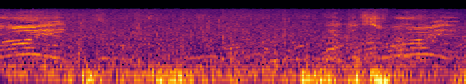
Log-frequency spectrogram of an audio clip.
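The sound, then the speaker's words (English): Blustery wind gusts buffet the microphone in repeated surges on the deck of a wooden schooner racing another boat toward a finish line out on open water, a steady low rumble swelling and easing over a few seconds, with faint voices in the background. “… is convinced her father is sending gusts of wind to help the American Eagle overtake the Virginia.”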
